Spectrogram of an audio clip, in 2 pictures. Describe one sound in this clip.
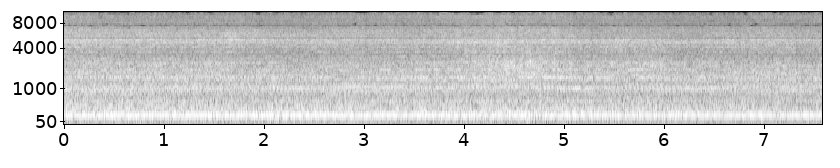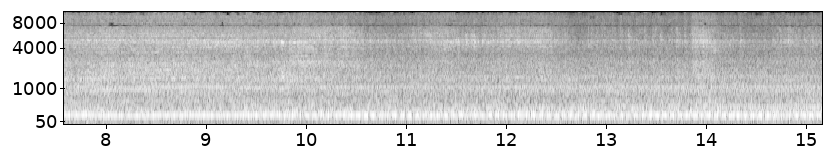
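A sawmill engine drones loudly and steadily.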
